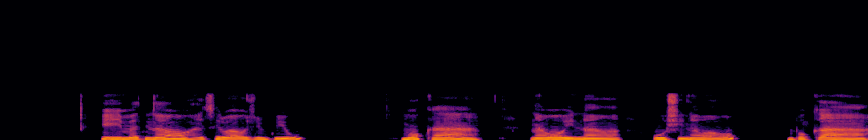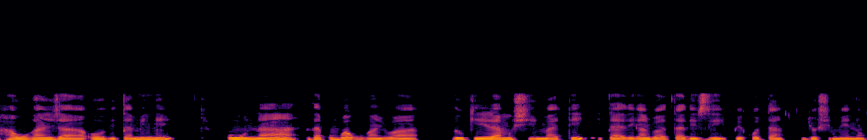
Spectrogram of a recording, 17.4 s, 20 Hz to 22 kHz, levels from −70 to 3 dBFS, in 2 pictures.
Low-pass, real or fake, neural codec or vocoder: 7.2 kHz; real; none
